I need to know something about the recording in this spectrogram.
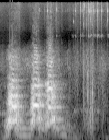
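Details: Kangal sheepdog at a village flock in Eskişehir, Turkey, where female Yıldız and young male Yaban are getting acquainted: three loud, full barks in about a second, then quiet with faint rustling.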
